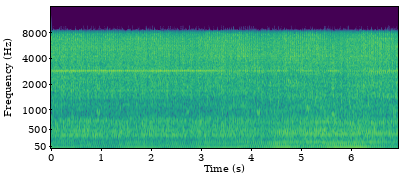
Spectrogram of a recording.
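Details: 2006 VW GTI engine running steadily: a thin, high chirp like a turkey call recurs every couple of seconds from the passenger side of the engine. Source not yet found.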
